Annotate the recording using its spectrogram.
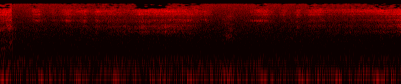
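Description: Thick-toothed scraping comb dragged through wet hair over the scalp, a faint repeated scratching.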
